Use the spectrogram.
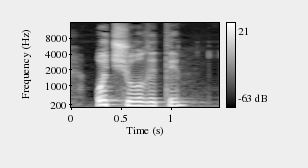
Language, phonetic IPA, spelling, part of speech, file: Ukrainian, [ɔˈt͡ʃɔɫete], очолити, verb, Uk-очолити.ogg
- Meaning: to head (be in command of)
